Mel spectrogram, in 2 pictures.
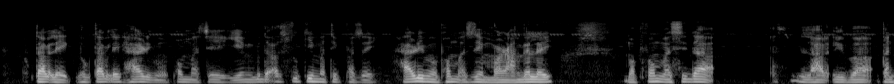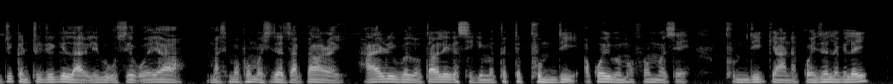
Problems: none marked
